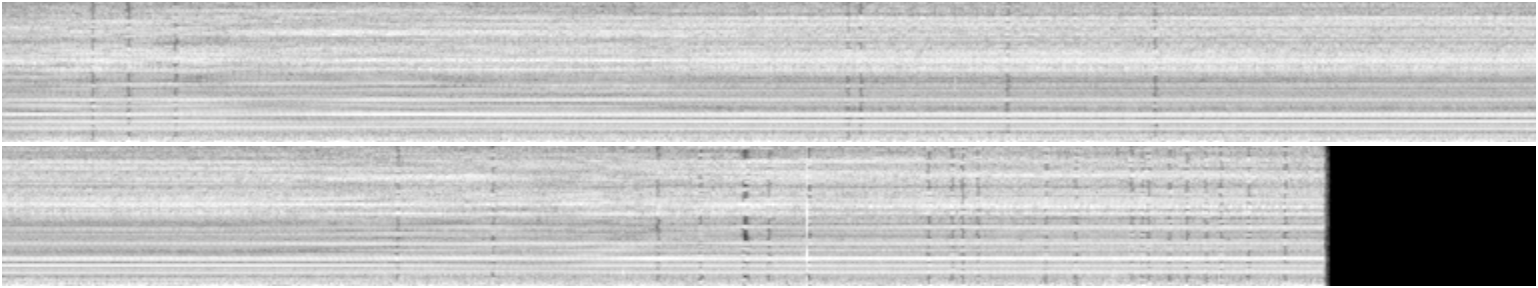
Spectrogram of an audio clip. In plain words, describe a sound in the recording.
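A steady electronic hum with several high, unchanging tones drones on.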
